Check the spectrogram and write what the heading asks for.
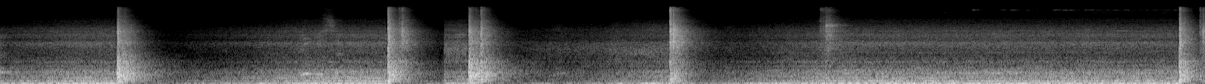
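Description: About six handgun shots fired at irregular intervals, each sharp crack followed by a short echo off the indoor range's walls, over a steady low rumble.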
